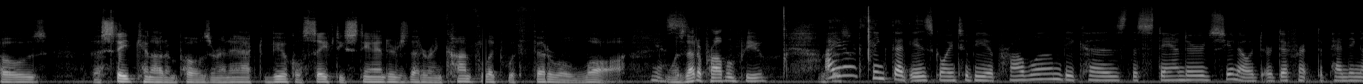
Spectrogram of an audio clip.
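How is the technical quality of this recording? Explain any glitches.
The recording has two distinct glitches, one near the start and one just before the five-second mark.

At 0.33 s there is a sudden gain jump. The level drops by about 4 dB in a single step and stays down until 0.66 s, where it jumps back up. There is no fade on either edge. The background noise falls and rises along with the sound. This points to a change in digital gain between adjacent samples. The likely cause is a gain setting applied without a smoothing ramp.

At 4.83 s there is a gap at a join of encoded pieces. The sound stops for about 34 ms, then resumes where it left off. The edges are smeared. This happens when sections are encoded separately and joined untrimmed. Each encoder pass leaves start-up delay and end-of-frame padding in place, and that padding becomes an audible hole in otherwise continuous sound.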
